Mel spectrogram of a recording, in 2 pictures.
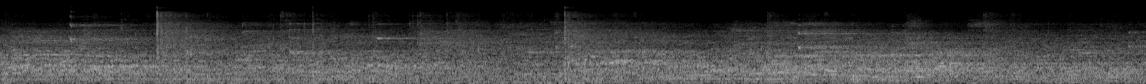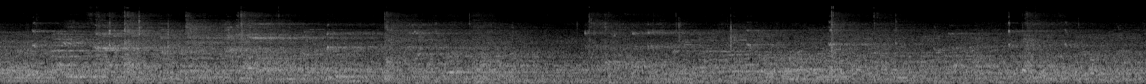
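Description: Shuttlecocks are struck sharply by rackets again and again.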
